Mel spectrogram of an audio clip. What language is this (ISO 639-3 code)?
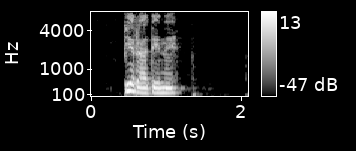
chm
